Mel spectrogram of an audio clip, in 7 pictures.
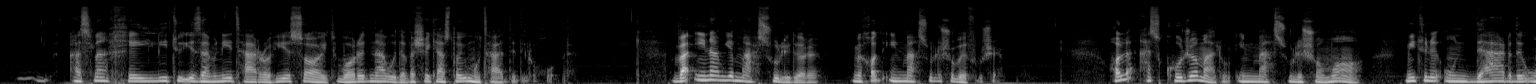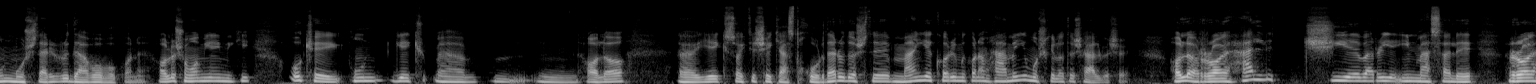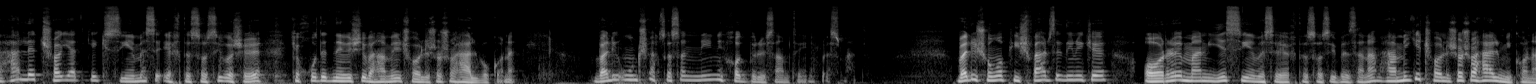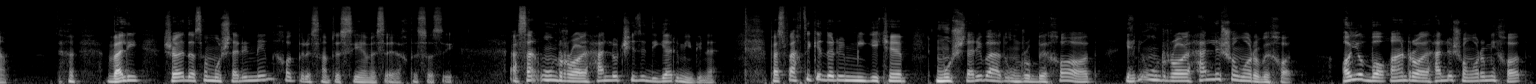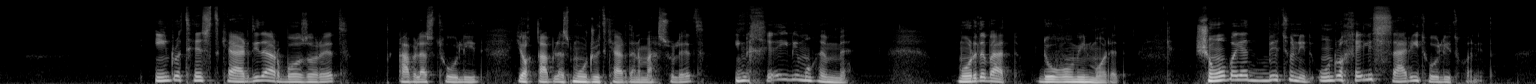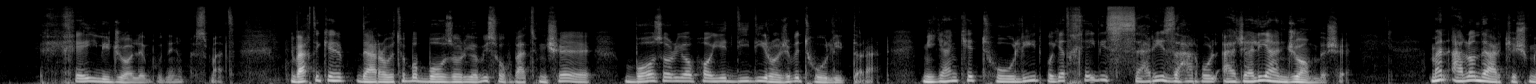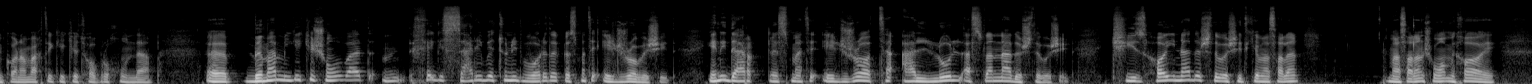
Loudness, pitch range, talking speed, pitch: -24 LUFS, 120-170 Hz, 140 wpm, 140 Hz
